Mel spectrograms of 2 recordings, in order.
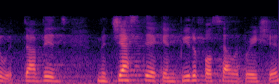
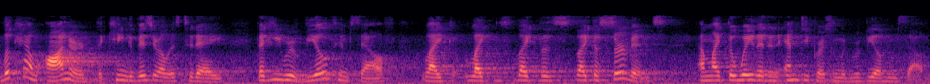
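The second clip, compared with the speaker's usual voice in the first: ordinary talk, nothing marked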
